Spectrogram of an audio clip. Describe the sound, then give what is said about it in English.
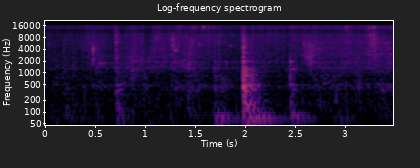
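Tuna frying in a pan, a soft continuous sizzle with a few stirring scrapes and one sharper clatter partway through, faint and without talk. “Tuna's cooking away.”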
